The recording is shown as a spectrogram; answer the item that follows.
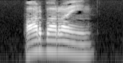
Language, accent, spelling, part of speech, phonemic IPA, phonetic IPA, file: Armenian, Eastern Armenian, բարբառային, adjective, /bɑɾbɑrɑˈjin/, [bɑɾbɑrɑjín], Hy-բարբառային.ogg
- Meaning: dialectal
